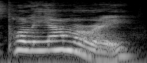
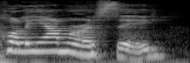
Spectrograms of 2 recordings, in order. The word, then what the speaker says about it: polyamory: It's polyamory. What did she say? Polyamoracy. Well... Like supremacy.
